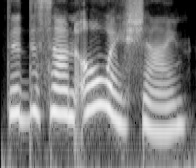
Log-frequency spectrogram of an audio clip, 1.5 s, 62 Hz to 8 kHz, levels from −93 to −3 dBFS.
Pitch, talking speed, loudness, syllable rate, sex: 270 Hz, 205 wpm, -15 LUFS, 4.9 syllables/s, female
